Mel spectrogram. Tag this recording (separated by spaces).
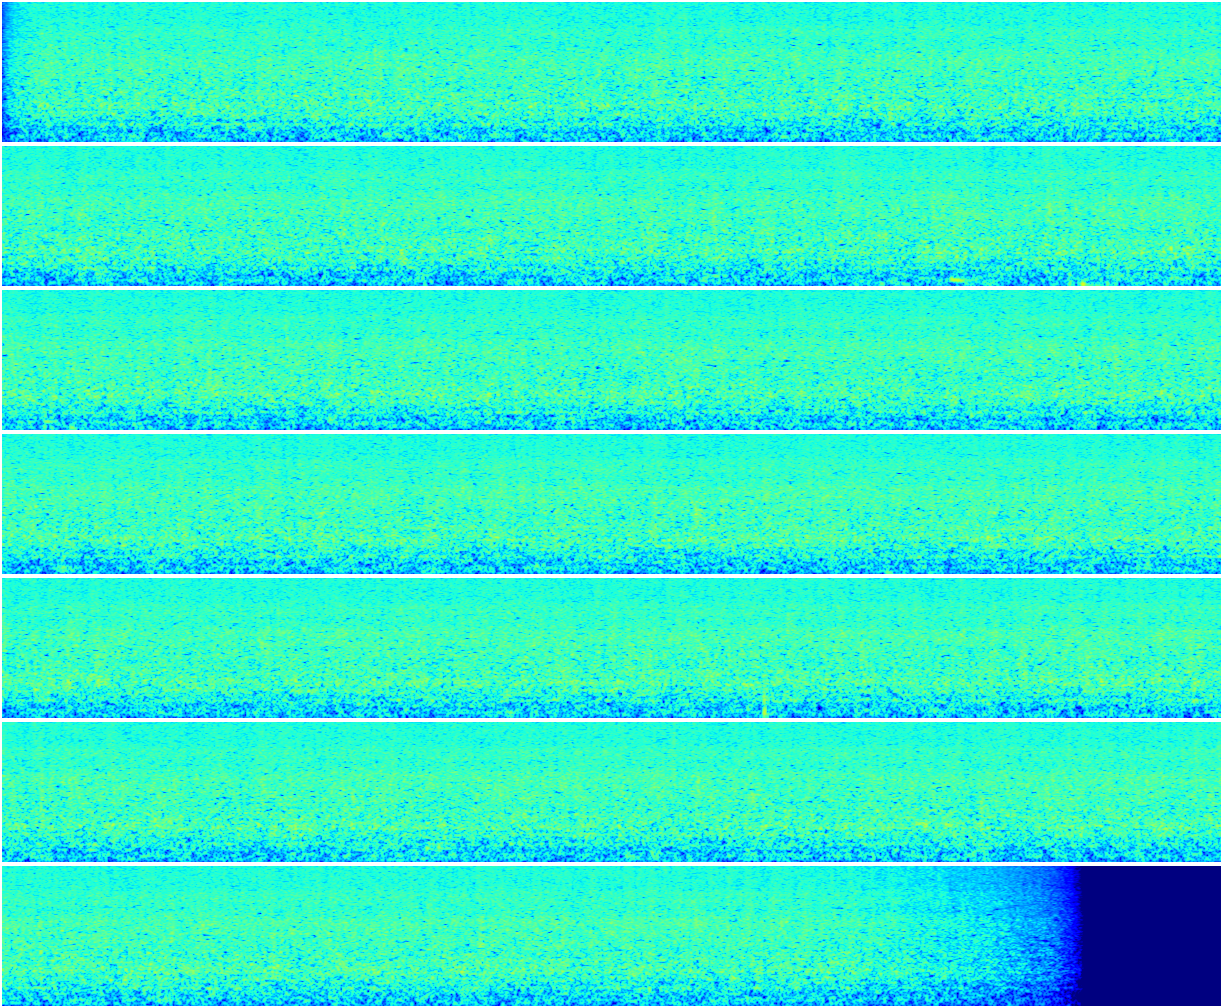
sharp-waterfall field-recording water small-waterfall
